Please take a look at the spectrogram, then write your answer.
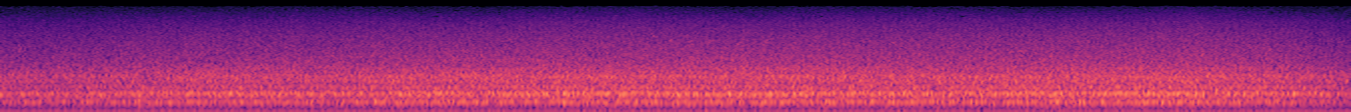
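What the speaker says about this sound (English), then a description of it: "The experienced eye of the beekeeper can detect the first signs of swarming even at some distance" Honeybees swarming at the entrance of a heather skep hive in an apiary, a dense, continuous buzzing drone that holds steady and fairly loud throughout.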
